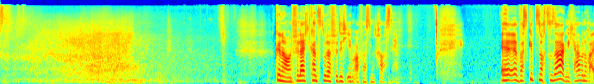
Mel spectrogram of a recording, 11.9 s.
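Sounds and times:
car driving past: 0:00.0 - 0:04.4
speech: 0:05.5 - 0:08.1, 0:10.3 - 0:11.8.

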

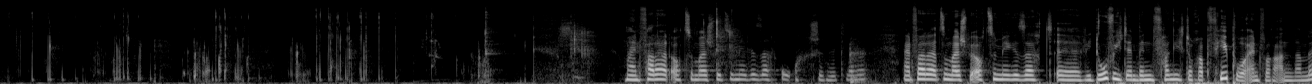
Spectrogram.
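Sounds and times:
person taking a sip of water and swallowing: 0:00.0 - 0:06.2
soft breaths: 0:05.3 - 0:06.3, 0:08.6 - 0:09.2
speech: 0:06.3 - 0:13.1.

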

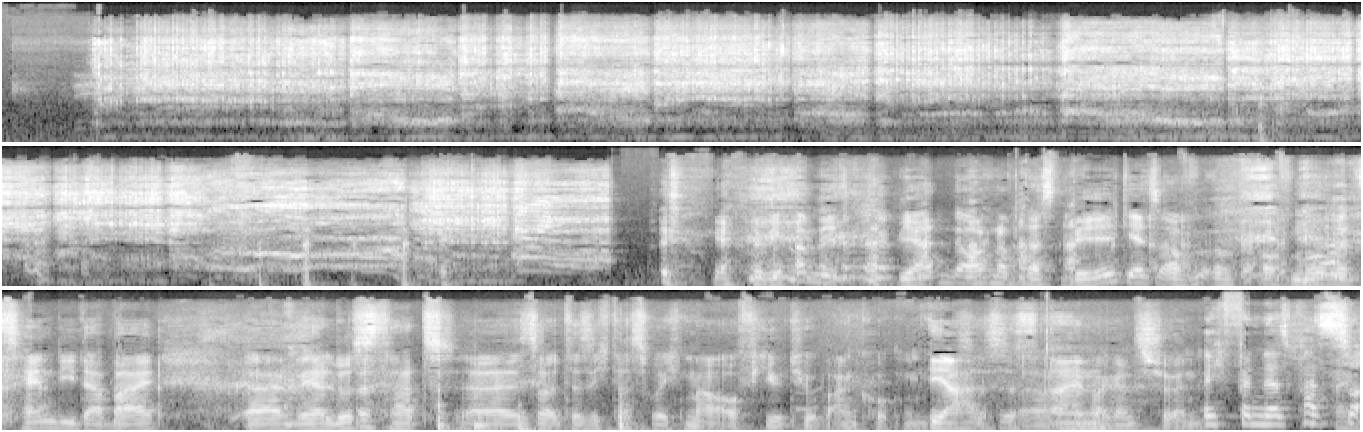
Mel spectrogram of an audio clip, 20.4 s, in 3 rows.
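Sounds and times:
man roaring like a lion into a tin bin: 0:00.4 - 0:09.9
laughter: 0:05.4 - 0:16.4
speech: 0:10.4 - 0:20.3.

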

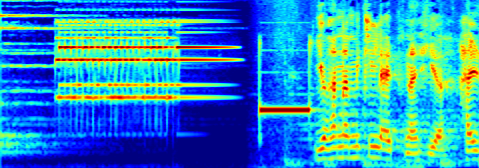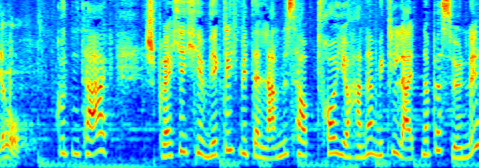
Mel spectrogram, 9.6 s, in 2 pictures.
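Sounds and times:
telephone ringing with an electronic tone: 0:00.2 - 0:02.5
speech: 0:03.2 - 0:09.5.

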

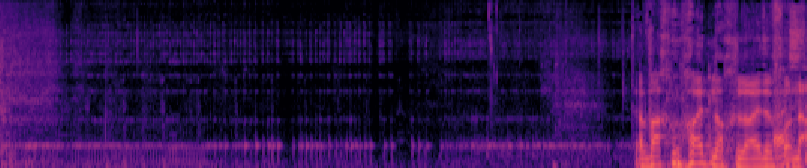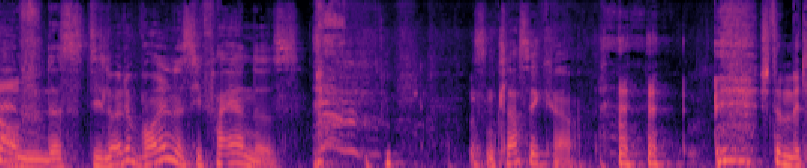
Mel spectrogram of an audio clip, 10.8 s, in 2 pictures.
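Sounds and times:
voice imitating a horror ghost's croak: 0:00.1 - 0:05.8
speech: 0:04.2 - 0:07.6, 0:08.6 - 0:10.7
laughter: 0:09.3 - 0:10.5.

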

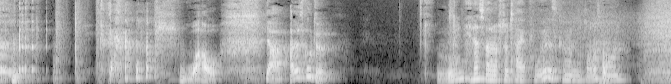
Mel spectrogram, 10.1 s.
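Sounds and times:
loud croaking burp: 0:00.0 - 0:00.8
speech: 0:00.2 - 0:00.5, 0:02.9 - 0:05.1, 0:06.6 - 0:09.7.

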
